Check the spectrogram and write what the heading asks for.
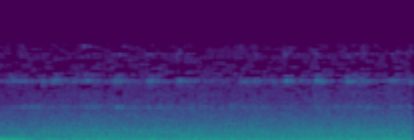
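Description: Steady low mechanical hum with a constant hiss over it, unchanging throughout.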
